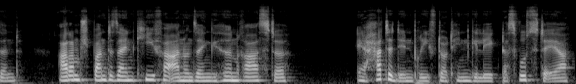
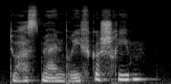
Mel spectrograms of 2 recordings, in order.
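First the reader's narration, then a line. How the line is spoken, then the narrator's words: Barely audible whisper. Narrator (German): flüsterte Vincent schließlich kaum hörbar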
